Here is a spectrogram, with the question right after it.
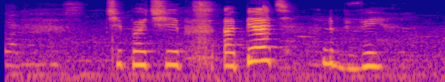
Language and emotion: Russian, sad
